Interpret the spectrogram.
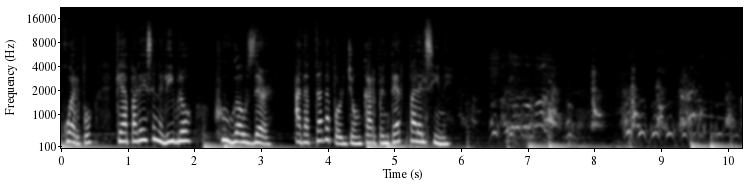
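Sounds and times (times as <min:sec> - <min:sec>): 
speech: 0:00.1 - 0:06.8
several dogs barking and yipping excitedly: 0:06.0 - 0:10.2.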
